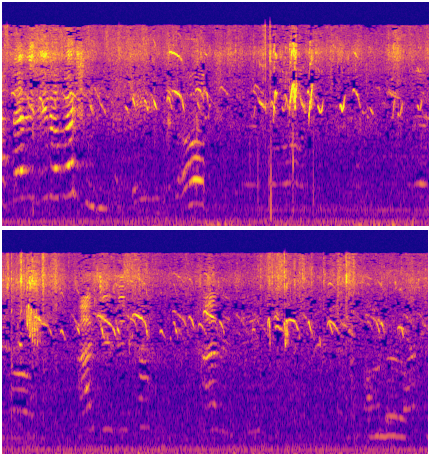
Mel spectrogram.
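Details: Many colored baby chicks peeping: a dense chorus of high, short downslurred cheeps from several birds overlapping throughout, over a steady low hum, with faint speech.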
